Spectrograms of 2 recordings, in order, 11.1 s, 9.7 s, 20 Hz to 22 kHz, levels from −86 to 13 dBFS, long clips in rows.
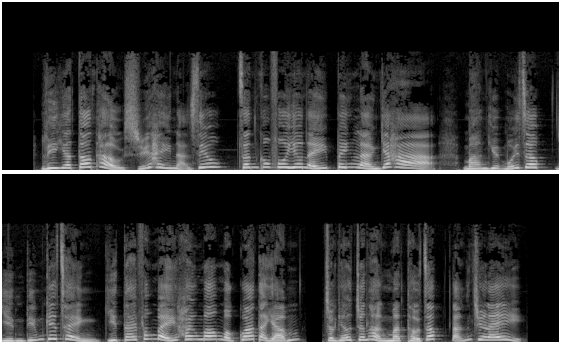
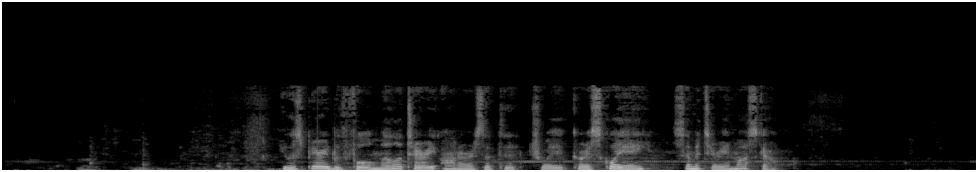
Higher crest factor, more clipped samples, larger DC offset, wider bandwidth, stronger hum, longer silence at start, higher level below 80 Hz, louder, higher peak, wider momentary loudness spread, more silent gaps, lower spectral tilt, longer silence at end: about the same, 16 dB vs 18 dB; neither; neither; first, 15.5 kHz vs 11.5 kHz; neither; second, 0.4 s vs 0.8 s; first, -44 dBFS vs -62 dBFS; first, -16 LUFS vs -27 LUFS; first, 0 dBFS vs -10 dBFS; second, 6 LU vs 11 LU; first, 8.63-8.77 s vs none; second, -4 dB/octave vs -6 dB/octave; second, 0.4 s vs 2 s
